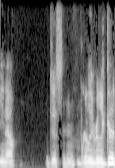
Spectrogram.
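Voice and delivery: voice breaks, cracking on "really good". Agreeing on the Rams as seventh seed, with a voice crack. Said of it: "that was a voice crack".

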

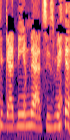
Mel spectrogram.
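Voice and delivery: put-on California stoner voice. Mocking an actor's bad movie accent: Brad Pitt as California stoner. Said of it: "That was like California stoner".

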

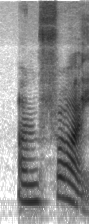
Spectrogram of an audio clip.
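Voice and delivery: forced out through clenched, gritted teeth. A man with a cut hand, being tended, insists he is fine: through gritted teeth. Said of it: "he lied through gritted teeth".

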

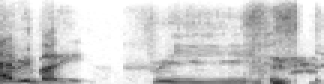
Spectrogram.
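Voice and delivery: loud, sinister, evil put-on European accent. Quoting a character after mentioning the movie, in an evil European accent impression. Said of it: "He's like some evil European accent".

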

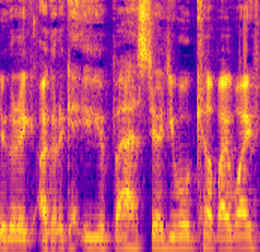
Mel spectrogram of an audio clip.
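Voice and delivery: screaming with full emotion. Describing a man who screamed down the intercom: retelling a scream.

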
